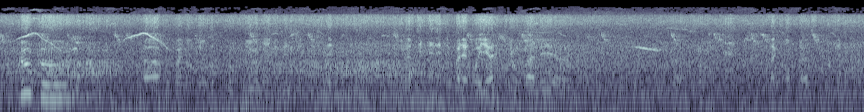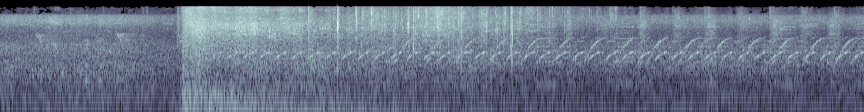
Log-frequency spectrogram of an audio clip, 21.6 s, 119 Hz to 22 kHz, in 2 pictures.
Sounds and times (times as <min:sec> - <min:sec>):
Explosion: 0:13.0 - 0:18.9.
